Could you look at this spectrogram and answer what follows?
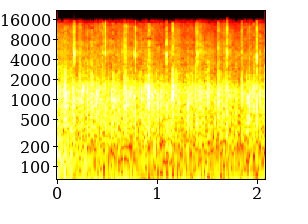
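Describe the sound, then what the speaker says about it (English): An audience applauds the parents of a dancer at a Bharatanatyam arangetram, a brief burst of fairly loud, steady clapping. "I'm sure we could give a big round of applause"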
